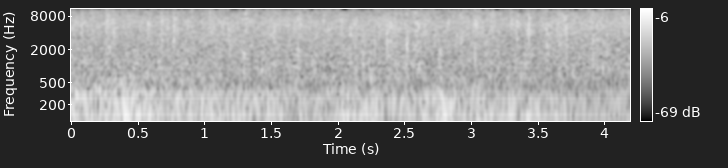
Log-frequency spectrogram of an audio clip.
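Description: Steady rain: an even hiss of falling rain with scattered drop ticks over a low rumble.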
